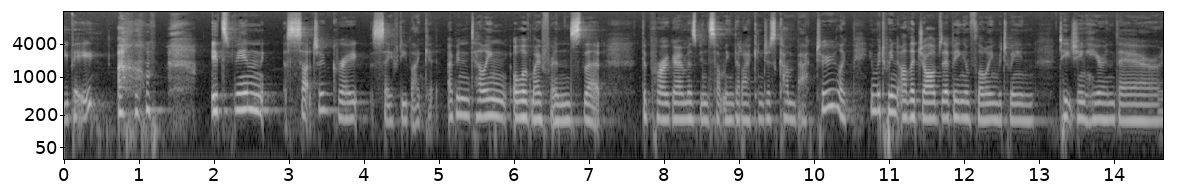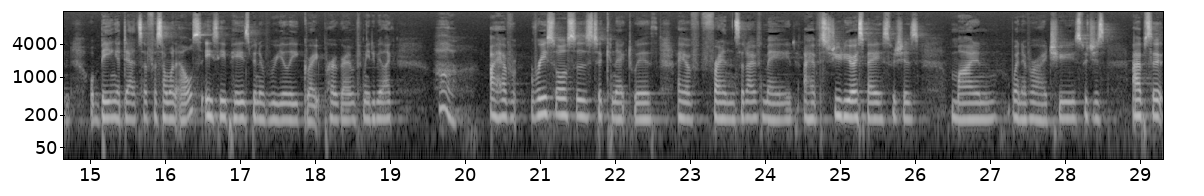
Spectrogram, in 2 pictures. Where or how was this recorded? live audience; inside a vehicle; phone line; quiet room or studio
live audience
